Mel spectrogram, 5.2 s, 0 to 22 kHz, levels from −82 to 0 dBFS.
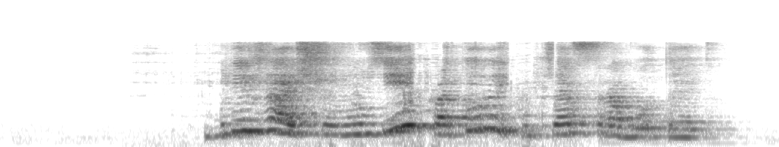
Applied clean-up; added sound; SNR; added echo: neural separator model SepFormer DNS4.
